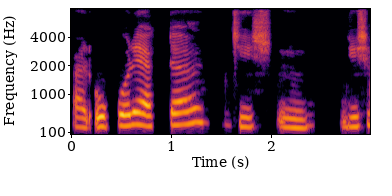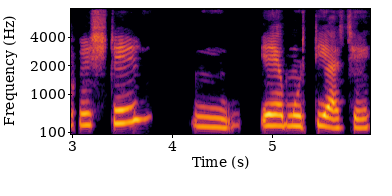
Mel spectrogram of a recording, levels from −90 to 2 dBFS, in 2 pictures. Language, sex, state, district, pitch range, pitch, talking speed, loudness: Bengali, female, West Bengal, Dakshin Dinajpur, 225-275 Hz, 255 Hz, 100 wpm, -18 LUFS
